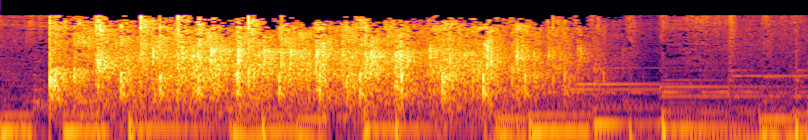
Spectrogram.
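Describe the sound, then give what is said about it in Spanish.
A burst of applause from a hallway, many hands clapping in a dense, steady patter that fades slightly toward the end, with a low musical hum underneath. “Del pasillo comenzaron a oírse unos aplausos.”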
